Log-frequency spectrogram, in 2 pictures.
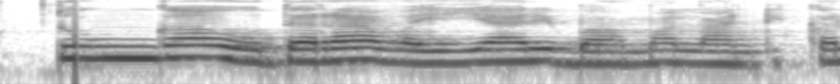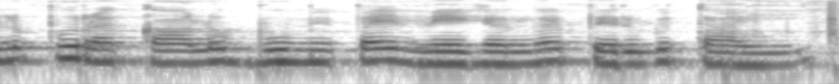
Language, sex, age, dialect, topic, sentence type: Telugu, female, 25-30, Southern, agriculture, statement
